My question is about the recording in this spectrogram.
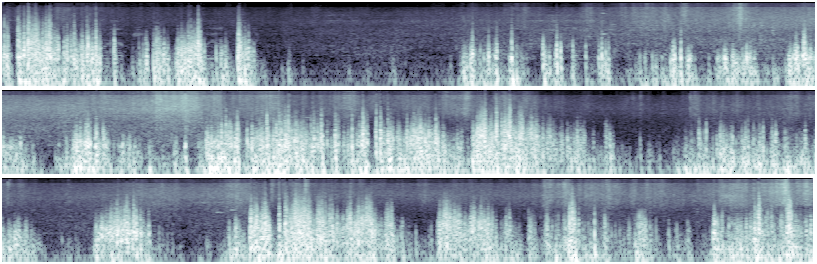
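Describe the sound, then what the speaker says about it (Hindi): Strong gusts buffet a microphone outdoors near a gated lane by a village, coming in loud, roaring bursts that swell and fade across the whole stretch with short lulls between them. "हवा से हिल रहा हूँ, इतनी तेज हवा है।"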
